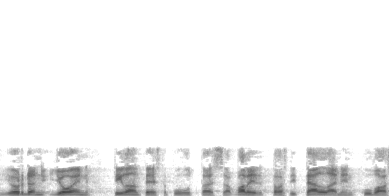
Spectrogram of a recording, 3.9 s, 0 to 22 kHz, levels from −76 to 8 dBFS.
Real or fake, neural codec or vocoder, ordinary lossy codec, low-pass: real; none; none; 5.4 kHz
